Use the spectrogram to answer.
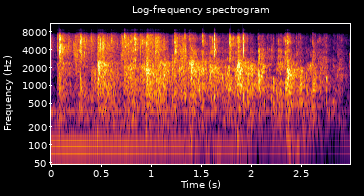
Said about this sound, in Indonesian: Kita berikan tepuk tangan bagi Tuhan.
